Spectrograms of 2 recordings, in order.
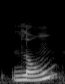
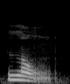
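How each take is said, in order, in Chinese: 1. 用普通话的声调说。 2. 用广东话的声调说。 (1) "龙是普通话" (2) "龙就是粤语"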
